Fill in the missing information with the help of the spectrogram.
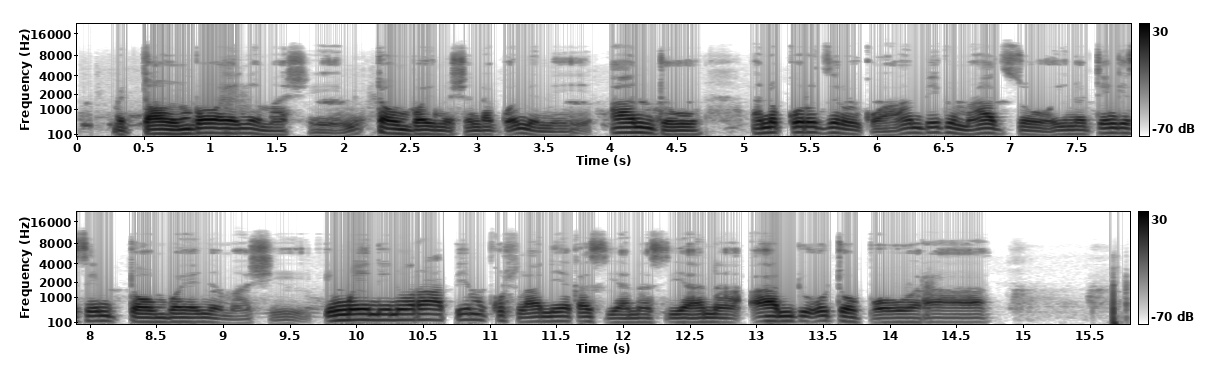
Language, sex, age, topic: Ndau, male, 36-49, health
